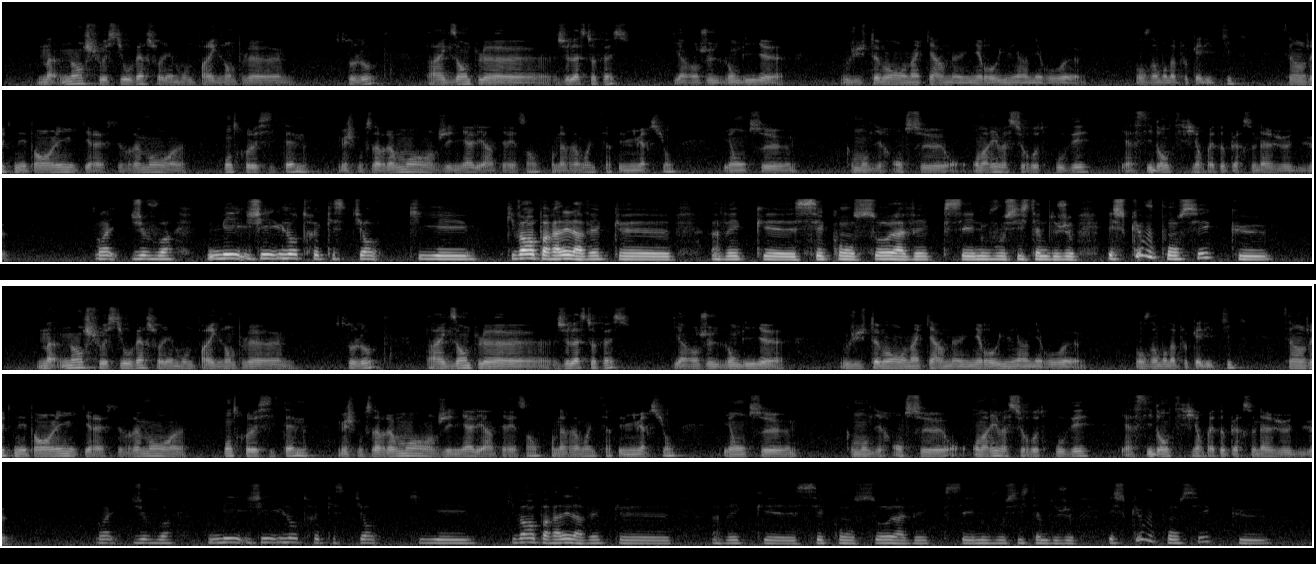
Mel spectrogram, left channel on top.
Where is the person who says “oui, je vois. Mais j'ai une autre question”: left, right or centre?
Left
